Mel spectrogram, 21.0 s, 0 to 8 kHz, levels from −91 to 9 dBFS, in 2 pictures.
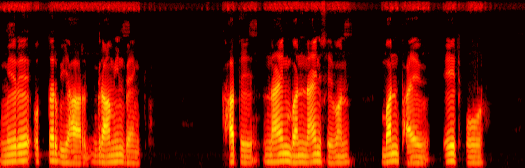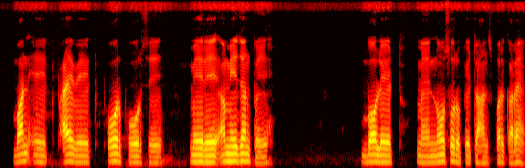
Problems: constant background noise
